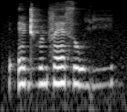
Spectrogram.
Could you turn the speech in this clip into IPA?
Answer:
ʔ e ɖʱ u ɳ f ɛ s u w i̤ ɾ i̤

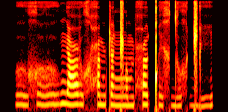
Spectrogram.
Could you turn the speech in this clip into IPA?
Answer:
ɦ ṳ x ɦ o̤ ɦ ṳ ŋ e ʕ ṳ x ħ ɨ m ʈ ɐ ŋ͡ǁ o m ħ ɵ ǃ e̤ x d o̤ x ɡ͡ǁ i̤

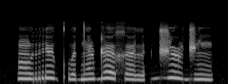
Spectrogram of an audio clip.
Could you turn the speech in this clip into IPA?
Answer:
õ u̯ r ø kʷʼ a d ɛ̃ l ɖ œ x œ l | d͡ʒ ø ɭ d͡ʒ ĩ

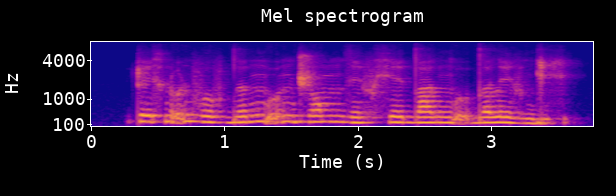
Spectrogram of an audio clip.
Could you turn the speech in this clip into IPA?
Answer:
ʈ e˧ x ɳ o̰˦ ɳ v o˨ v d̪ ə˨˦ ŋ͡m o̰˦ n d͡ʒ ɔ˦ m n z e˧ v x e˦ d̪ a˦ l ŋ͡m o̰˧ d̪ ɐ˦ l e˦˨ v ŋ ɡ i˨ x

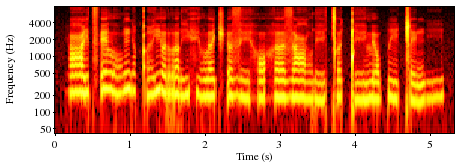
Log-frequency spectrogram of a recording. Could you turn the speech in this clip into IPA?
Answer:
ʕ i t͡sʼ e l ɔ̤ ŋ i̤ qʼ i̤ j ə r ʌ ɾ i̤ fʲ ɔ̤ l ɜ t͡ʃʼ ə z e̤ h ɔ h ɜ z ə ʕ ɔ̤ ɾ e̤ ǀ ə ǃ e̤ lʲ ɔ p i ǁ e ŋ i̤

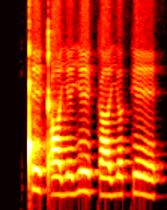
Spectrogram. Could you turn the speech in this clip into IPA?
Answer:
ǃ e kʼ ɑ j e j e k a j ə k e

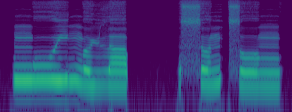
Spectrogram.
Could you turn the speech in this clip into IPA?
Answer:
ŋ uː˥ j ŋ ɵ˧ ɥ l ɐ˧ p̚ | s ɵ˨˥ n t͡s ʊ˨ ŋ

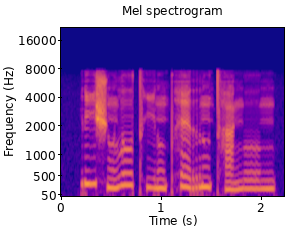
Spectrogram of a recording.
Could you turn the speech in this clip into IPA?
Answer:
ɾ i˦ ʃ ũ˨ l oː˦ tʰ i˨ ɾ ũ˨ pʰ ɛ˦˨ r ũ˦ tʰ a˨ ŋ oː˦ ŋ

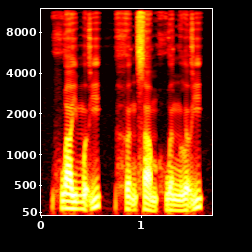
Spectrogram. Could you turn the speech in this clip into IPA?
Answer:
h w a˧ j m ə̰˧˥ j | h ə̰ː˧˨ n s a˧˩ m h w ə˨˩ n l ə̰˧˥ j

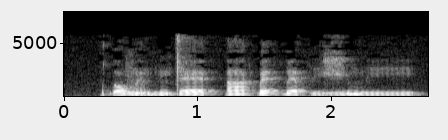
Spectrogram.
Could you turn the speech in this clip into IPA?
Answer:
ɗ ɔ˦ v ɛ̃˨ b ĩ˦ t ɛ˦ | aː˧ k͡p ɛ˦ ɡ͡b ɛ˦ p i˨ ɣ i˧ m iː˧

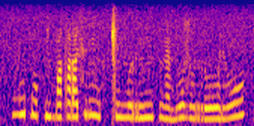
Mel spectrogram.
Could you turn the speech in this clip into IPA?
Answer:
v u ɓ o k i lʲ b i tˤ i ɾ i s r ĩː f ǁ ĩ ŋ o r ĩː k ŋ æ̃ b o z u r oː ɾʲ oː

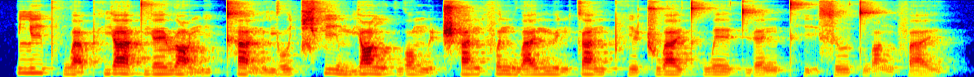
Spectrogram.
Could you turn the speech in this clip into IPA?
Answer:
l i˥˨ pʰ w ä̰˨˩ pʰ j ä˥˨ t̪ j ɛ˦ ɻ ɑ̰˨˩ ŋ i˦ kʰ a̰˨˩ n l j o˦ ʊ̯ t͡ɕʰ i˥˨ m j ɑ˥˨ ŋ k w ɔ˥˨ m ḭ˨˩ ʈ͡ʂʰ a˦ n f ə˥˨ n w a˦ ɪ̯ m y˨˦ n k a˦ n pʰ i˨˦ ʈ͡ʂ w a˥˨ ɪ̯ t̪ʰ w e˥˨ ɪ̯ t̪ ɥ ɛ˨˦ n t̪ʰ ḭ˨˩ s ɹ̩˥˨ t̪ w ɑ˨˦ ŋ f a˥˨ ɪ̯

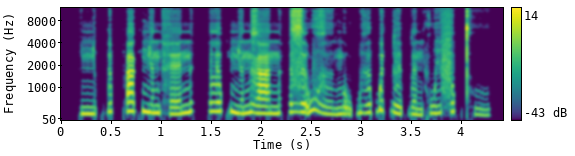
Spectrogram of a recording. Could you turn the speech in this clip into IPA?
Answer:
ɲ ə˨˩ p̚ ɗ ə˦˥ p̚ ʔ a˦˥ k̚ ɲ ə˧ n h ɛ˨˦ n | l ə˦˥ p̚ ɲ ə˨˦ n ɣ a˧ n | z ə̰˧˥ w ɣ ə̤ː˨˩ ŋ o̰˧˨ w ɓ ɨ˨˦ ə̯ ɓ ə˦˥ t̚ v e˨˩ p̚ l ə˧˩ n k w i˨˦ f ə˦˥ p̚ t̪ʰ ṳ˨˩

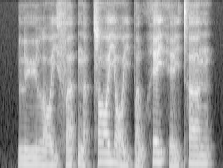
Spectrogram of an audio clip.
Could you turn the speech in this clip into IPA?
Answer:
l yː˨˧ l ɔː˨˧ j f ɐ˨˥ t̚ ŋ ɐ˨ t̚ s ɔː˥ j ɔː˨˧ j p ɐ˨˩ w h e˥ j h e˨˥ j t̪ʰ ɐ˥ ŋ

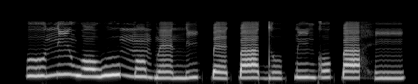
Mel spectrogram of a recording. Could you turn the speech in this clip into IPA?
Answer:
o˦ n ĩ˦ w ɔ˧ w u˦ m ɔ̃˧ b ɛ̃˨ n i˨˦ k͡p ɛ˧ k͡p a˦ d u˧ k͡p ĩ˦ ɡ o˦ k͡p a˦ h ĩ˦

